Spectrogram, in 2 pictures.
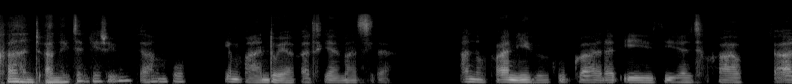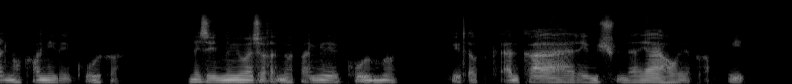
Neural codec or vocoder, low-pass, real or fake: codec, 16 kHz in and 24 kHz out, 0.6 kbps, FocalCodec, streaming, 4096 codes; 10.8 kHz; fake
